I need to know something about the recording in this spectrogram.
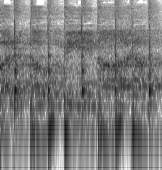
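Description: Background music: a steady, fast drum beat, about four strokes a second with heavier low drum hits on every other stroke, under a sustained melody.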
